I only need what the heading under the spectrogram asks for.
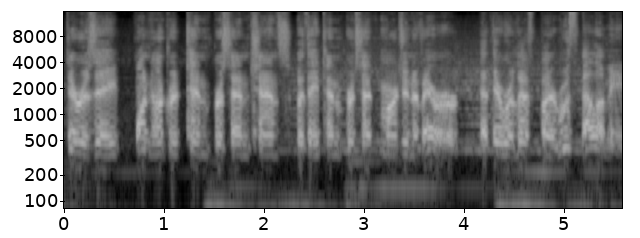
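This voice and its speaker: A man voicing a literal-minded investigative machine in a video game, speaking in clipped, formal, deadpan phrases. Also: medium pitch, brisk, natural voice. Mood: clinical. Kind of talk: video game character acting. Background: music.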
